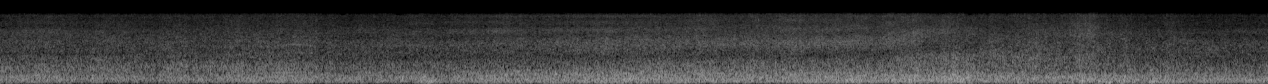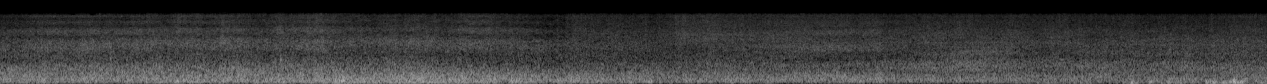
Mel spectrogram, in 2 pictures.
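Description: Ocean waves wash steadily onto a rocky beach at Punta Sur on Isla Mujeres, Mexico, a continuous loud roar of surf with wind buffeting the microphone throughout.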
